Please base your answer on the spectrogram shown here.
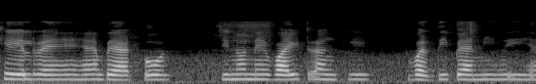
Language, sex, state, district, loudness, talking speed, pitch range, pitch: Hindi, female, Punjab, Pathankot, -20 LUFS, 145 wpm, 225-230 Hz, 230 Hz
